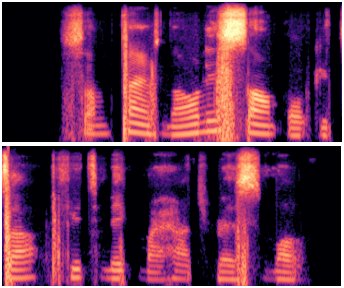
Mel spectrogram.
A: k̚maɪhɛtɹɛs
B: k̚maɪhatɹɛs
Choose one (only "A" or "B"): B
